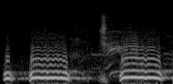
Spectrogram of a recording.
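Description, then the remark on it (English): Bird-call button tones from a phone keypad while dialing a long distance number: two sustained, hooting whistle-like notes, each preceded by a short chirp, loud with no talking. “Oh, birds. Good choice, sir.”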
